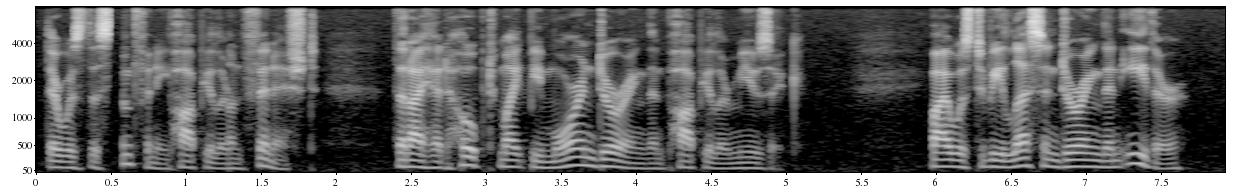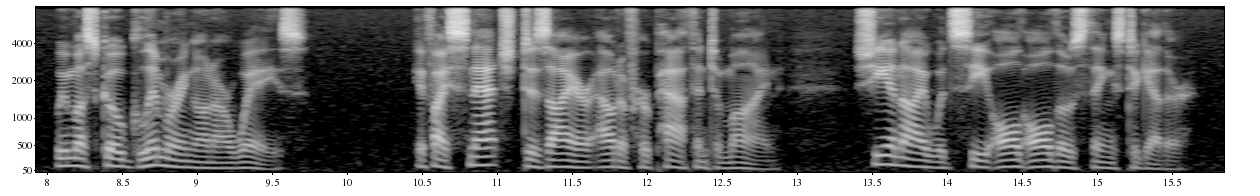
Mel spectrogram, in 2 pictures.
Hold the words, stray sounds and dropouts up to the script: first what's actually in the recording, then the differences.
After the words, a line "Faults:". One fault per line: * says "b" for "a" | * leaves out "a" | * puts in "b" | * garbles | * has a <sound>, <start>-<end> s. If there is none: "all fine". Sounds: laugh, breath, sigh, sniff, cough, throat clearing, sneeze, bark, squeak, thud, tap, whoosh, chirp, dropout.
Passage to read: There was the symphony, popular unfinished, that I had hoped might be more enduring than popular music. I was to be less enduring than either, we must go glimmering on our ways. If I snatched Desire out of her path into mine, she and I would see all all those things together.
There was the symphony, popular unfinished, that I had hoped might be more enduring than popular music. I was to be less enduring than either, we must go glimmering on our ways. If I snatched Desire out of her path into mine, she and I would see all all those things together.
Faults:
* has a dropout, 0.5-0.6 s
